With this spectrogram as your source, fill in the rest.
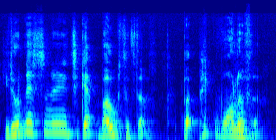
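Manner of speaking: usual speaking voice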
